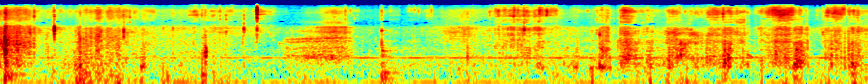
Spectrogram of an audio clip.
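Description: Close-miked eating sounds: chewing and crunching of food, with short clicks and scrapes of chopsticks against the plate.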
